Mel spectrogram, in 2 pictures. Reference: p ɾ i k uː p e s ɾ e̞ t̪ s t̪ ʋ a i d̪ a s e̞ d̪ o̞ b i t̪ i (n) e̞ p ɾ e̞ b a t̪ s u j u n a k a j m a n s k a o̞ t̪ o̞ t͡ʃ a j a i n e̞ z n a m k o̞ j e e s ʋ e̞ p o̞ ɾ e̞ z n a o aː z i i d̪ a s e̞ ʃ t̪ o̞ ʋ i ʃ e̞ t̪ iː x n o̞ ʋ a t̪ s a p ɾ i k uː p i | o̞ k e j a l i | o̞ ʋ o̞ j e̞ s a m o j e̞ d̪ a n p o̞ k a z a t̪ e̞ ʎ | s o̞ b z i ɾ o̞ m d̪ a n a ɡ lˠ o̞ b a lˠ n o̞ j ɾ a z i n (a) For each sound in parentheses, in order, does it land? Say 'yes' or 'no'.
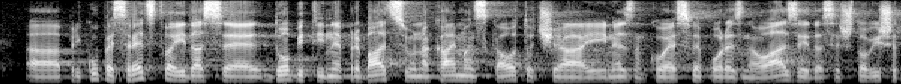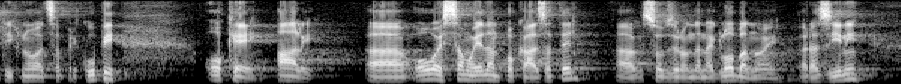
yes, no

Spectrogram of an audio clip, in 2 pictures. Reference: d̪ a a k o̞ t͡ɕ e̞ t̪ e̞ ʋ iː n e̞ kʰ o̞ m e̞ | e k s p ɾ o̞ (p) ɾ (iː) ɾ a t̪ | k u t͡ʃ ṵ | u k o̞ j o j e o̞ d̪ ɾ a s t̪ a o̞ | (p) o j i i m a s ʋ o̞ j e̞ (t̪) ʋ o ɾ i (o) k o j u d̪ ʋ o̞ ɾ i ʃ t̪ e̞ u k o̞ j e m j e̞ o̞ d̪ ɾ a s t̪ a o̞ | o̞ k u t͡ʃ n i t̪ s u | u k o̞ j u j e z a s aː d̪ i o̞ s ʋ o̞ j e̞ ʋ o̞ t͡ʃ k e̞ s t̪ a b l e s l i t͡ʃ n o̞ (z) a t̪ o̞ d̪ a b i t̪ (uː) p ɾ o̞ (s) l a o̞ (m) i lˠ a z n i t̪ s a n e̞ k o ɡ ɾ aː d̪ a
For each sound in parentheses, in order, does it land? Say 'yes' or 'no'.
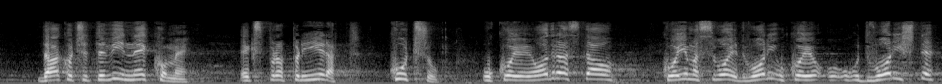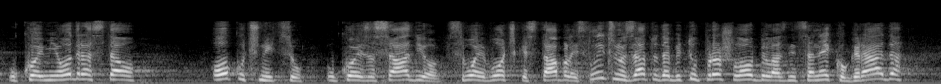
yes, yes, no, no, no, yes, yes, no, no

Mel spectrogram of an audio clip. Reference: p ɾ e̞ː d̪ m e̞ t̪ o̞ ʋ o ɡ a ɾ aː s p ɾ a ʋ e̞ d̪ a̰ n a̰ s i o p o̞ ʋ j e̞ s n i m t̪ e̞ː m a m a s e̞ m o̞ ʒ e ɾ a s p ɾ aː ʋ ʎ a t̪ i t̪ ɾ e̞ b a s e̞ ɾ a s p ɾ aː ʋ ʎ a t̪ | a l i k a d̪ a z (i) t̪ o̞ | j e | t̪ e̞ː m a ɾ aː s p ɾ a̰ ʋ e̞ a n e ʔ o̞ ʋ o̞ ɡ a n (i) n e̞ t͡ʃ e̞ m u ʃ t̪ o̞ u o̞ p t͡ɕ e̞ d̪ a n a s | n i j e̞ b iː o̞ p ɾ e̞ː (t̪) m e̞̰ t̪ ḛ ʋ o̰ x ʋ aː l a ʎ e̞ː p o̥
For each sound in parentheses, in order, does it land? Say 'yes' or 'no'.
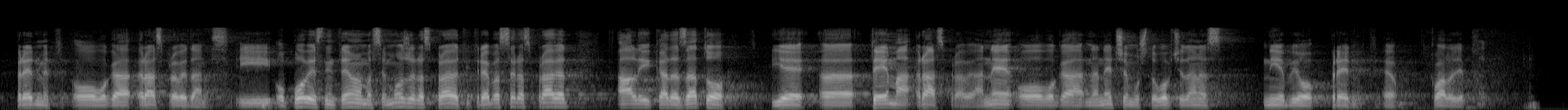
no, no, no

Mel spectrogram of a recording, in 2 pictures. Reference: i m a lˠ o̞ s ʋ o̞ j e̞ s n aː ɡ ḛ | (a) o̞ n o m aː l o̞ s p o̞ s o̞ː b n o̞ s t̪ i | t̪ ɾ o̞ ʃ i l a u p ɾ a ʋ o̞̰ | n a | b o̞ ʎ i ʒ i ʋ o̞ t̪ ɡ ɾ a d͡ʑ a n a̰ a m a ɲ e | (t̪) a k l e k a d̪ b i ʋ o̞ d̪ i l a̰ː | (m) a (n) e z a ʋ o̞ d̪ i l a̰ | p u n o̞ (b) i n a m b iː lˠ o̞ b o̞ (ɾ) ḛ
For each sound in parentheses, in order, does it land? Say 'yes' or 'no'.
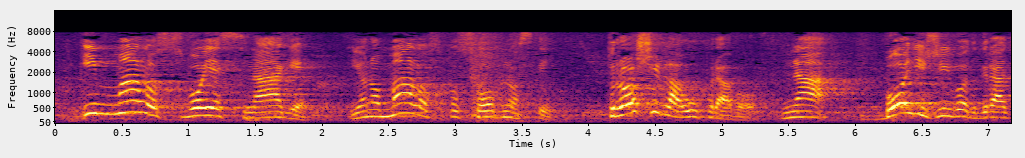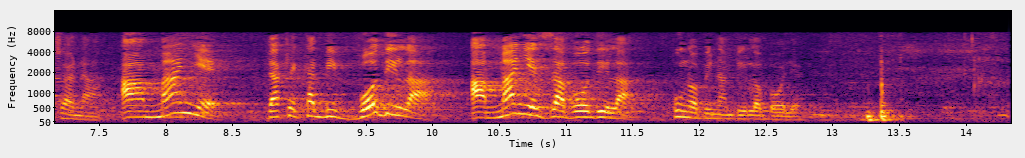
no, no, yes, no, yes, no

